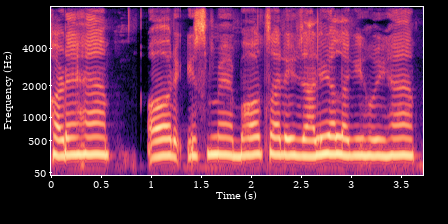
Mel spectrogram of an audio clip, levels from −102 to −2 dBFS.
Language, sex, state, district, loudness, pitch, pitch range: Hindi, female, Jharkhand, Palamu, -12 LUFS, 270 Hz, 265-280 Hz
